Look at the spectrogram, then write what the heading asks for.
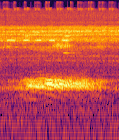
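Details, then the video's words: A great potoo, a South and Central American bird known for its haunting cry, gives one drawn-out, harsh, moaning bawl lasting about a second and a half that swells and fades over a steady hiss. "For context, here is a snippet of vocalisations from the great potoo."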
